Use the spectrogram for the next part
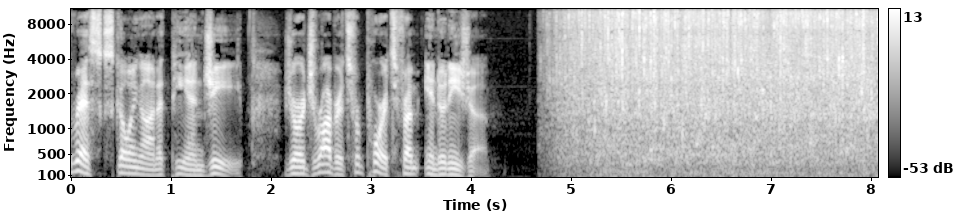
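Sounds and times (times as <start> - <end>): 
speech: 0.0 - 5.0
water trickling through paddy fields in Puncak south of Jakarta Indonesia: 4.7 - 8.0.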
